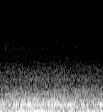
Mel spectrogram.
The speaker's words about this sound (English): Another, the roar of a vehicle's engine. Some of these recordings have been slowed down and processed, resulting in a low-end rumble and drone. It's like an ocean of noise.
